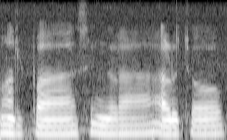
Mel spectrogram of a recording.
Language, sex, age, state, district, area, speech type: Santali, male, 45-60, Odisha, Mayurbhanj, rural, spontaneous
